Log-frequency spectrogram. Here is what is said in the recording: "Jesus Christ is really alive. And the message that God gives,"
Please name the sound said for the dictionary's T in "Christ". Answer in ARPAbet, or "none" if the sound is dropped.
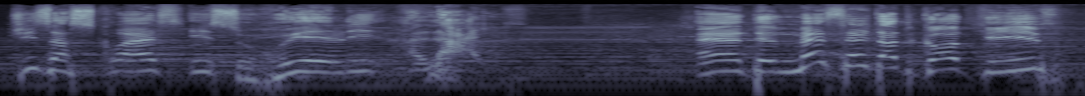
T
